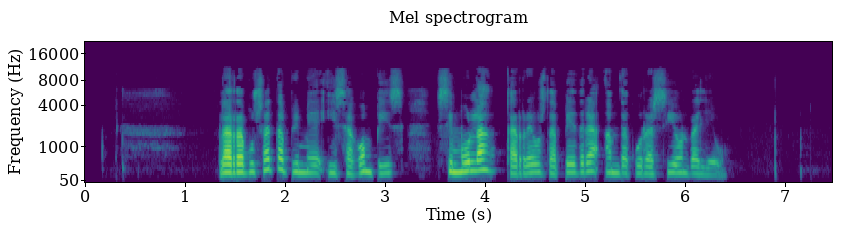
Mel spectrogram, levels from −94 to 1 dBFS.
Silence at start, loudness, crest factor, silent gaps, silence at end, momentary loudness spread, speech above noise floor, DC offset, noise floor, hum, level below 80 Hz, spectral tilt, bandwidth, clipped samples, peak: 1.35 s; -26 LUFS; 24 dB; none; 1.1 s; 17 LU; 47 dB; under 0.1%; -74 dBFS; none; -82 dBFS; -5 dB/octave; 11 kHz; under 0.1%; -4 dBFS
